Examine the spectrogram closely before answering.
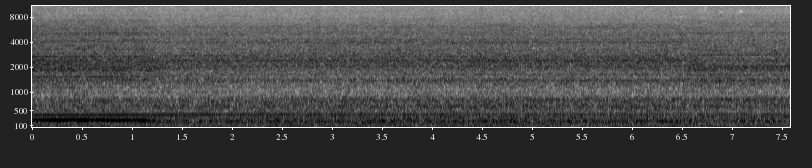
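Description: Small electric fan of a soldering fume extractor running steadily, with a whirring hiss and a steady hum as it draws solder smoke into its filter. A second, lower hum cuts off about a second in.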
